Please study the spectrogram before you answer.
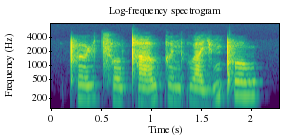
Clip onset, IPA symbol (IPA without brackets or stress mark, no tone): pʰ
